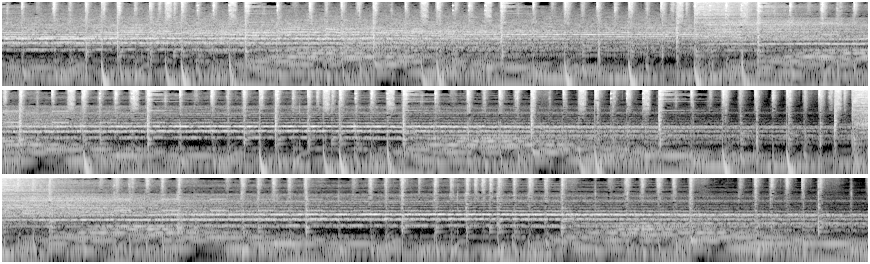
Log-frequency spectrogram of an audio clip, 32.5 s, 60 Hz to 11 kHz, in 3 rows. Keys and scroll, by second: 6.7 Return, 21.5 Return.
